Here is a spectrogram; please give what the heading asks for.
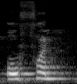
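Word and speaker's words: often: जैसे ओफन, ओफन, तो आपका जो एफ और टी है, फ की आवाज़ दे रहा है, टी साइलेंट है, इस चीज़ का ध्यान रखेंगे, तो आप फ ही इसका सिंबल लिखेंगे।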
